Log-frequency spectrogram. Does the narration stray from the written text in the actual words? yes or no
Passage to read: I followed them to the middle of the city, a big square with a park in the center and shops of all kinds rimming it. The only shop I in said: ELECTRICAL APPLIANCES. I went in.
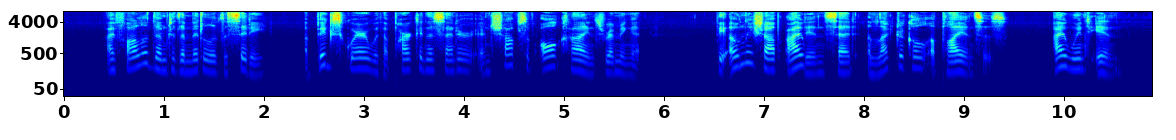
no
